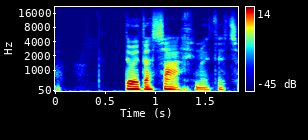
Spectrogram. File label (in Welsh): "sach", Welsh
